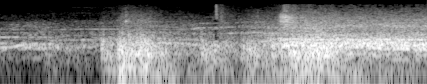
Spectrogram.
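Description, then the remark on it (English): A sharp, slapping wrestling super kick impact, caught under the arm, cracks out over steady crowd noise, followed by a second hit as the crowd swells louder. “Super kick. Caught him under the arm, but the damage was done.”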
